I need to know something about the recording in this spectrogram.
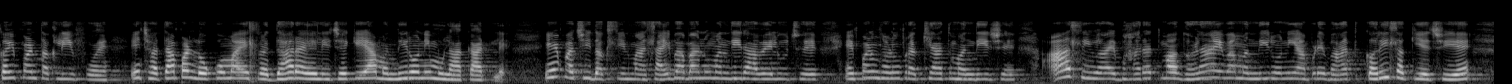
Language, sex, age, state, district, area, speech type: Gujarati, female, 18-30, Gujarat, Surat, rural, spontaneous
